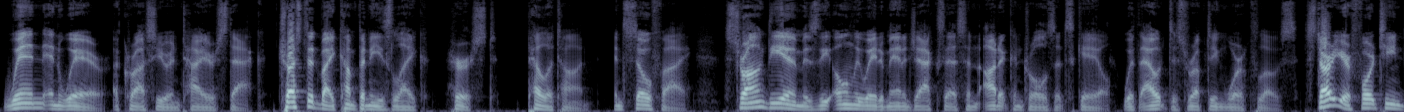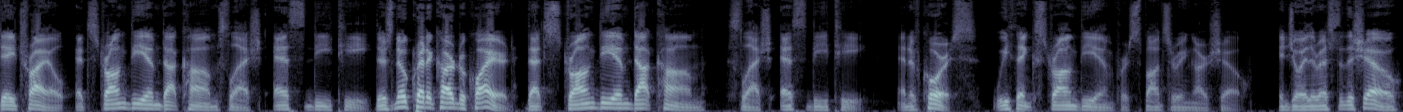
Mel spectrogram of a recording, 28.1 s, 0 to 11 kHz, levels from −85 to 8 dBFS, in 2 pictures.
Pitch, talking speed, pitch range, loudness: 95 Hz, 130 wpm, 85-115 Hz, -25 LUFS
